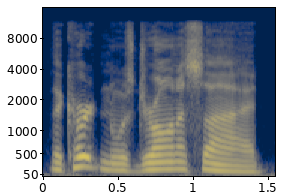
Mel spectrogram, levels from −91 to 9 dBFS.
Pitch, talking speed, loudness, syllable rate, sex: 145 Hz, 195 wpm, -17 LUFS, 5.8 syllables/s, male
